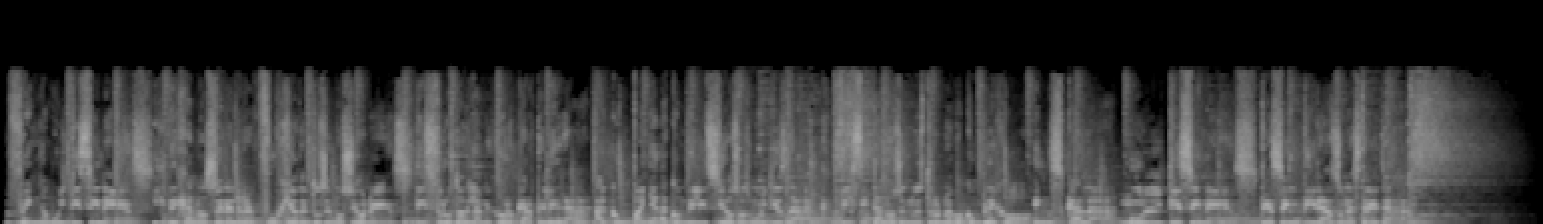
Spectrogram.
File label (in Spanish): cuña; multicines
